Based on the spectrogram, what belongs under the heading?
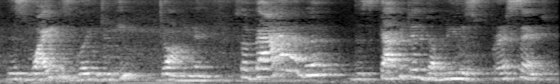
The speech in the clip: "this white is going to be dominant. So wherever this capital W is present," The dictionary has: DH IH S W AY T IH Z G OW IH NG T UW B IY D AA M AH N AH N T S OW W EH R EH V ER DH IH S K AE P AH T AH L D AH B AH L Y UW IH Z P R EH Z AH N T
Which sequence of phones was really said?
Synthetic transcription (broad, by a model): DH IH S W AY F IH Z G OW IH NG T UW B IY D AA M AH N AH N T S OW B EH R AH B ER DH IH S K AE P AH T AH L D AH B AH L Y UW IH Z P R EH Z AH N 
